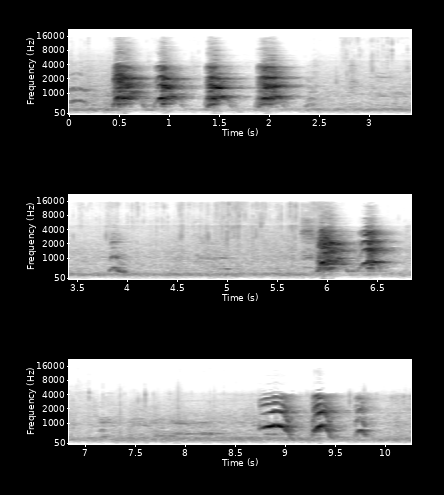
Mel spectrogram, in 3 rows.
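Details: White and cream female Chihuahua, born 2018, in a pet shop, giving a run of four sharp barks, a lone soft yap, then two later clusters of higher barks over a low background hum.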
